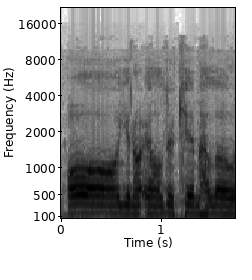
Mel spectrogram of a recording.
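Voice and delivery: a hint of bright locker-room greeters; friendly greeting. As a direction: gym regulars greeting Elder Kim, lightly voiced. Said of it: "people are like".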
